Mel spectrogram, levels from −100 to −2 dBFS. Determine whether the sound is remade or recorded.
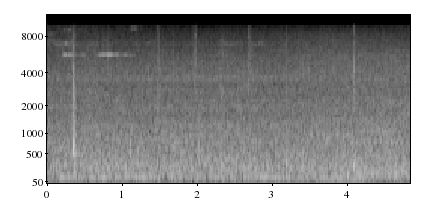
recorded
